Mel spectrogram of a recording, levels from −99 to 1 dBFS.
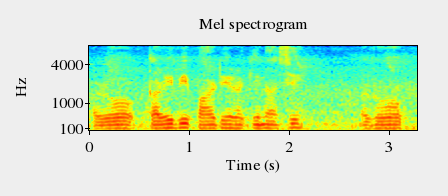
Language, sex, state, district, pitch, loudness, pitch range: Nagamese, male, Nagaland, Dimapur, 125 Hz, -16 LUFS, 120-125 Hz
